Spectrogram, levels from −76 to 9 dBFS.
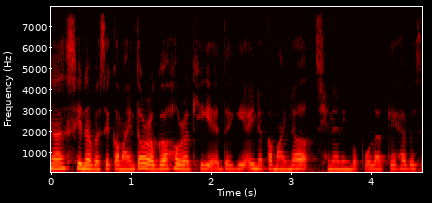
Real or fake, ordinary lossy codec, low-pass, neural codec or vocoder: real; none; none; none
